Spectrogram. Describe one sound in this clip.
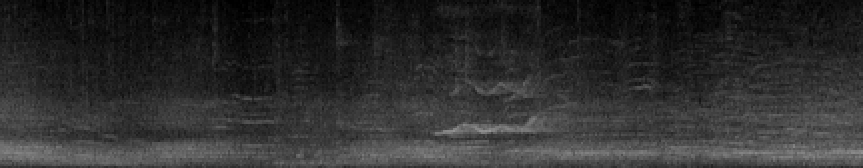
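A large audience cheers and murmurs.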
